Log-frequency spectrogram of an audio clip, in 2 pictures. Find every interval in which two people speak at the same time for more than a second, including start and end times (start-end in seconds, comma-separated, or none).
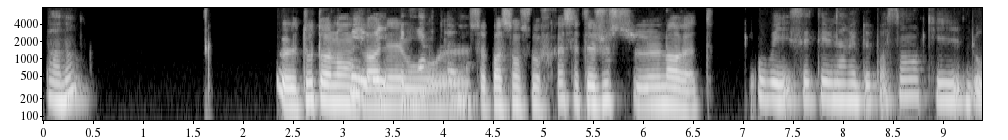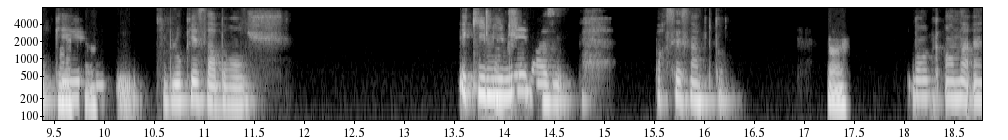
3.1-4.4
